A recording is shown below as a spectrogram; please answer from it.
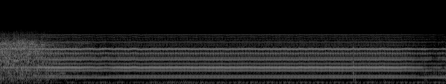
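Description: A long, steady chord of several held tones, unchanging throughout, after a noisy wash fades out within the first half second.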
